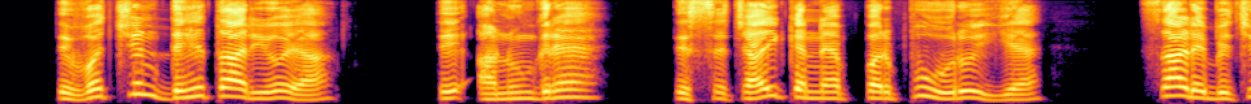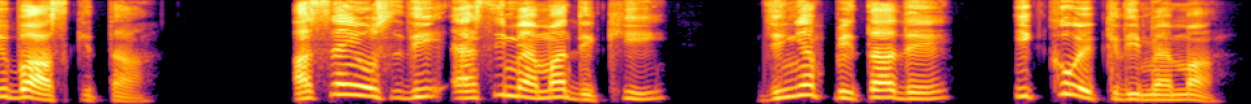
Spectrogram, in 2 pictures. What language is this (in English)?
Dogri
